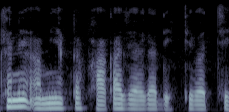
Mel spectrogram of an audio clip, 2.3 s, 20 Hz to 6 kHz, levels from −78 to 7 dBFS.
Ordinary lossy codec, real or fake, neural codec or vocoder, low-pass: none; real; none; 5.4 kHz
